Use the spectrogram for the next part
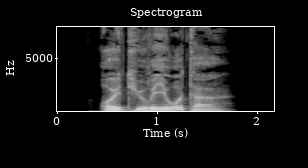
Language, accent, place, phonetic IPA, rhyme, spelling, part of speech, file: German, Germany, Berlin, [ˌɔɪ̯tyʁeˈoːtɐ], -oːtɐ, euthyreoter, adjective, De-euthyreoter.ogg
- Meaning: inflection of euthyreot: 1. strong/mixed nominative masculine singular 2. strong genitive/dative feminine singular 3. strong genitive plural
